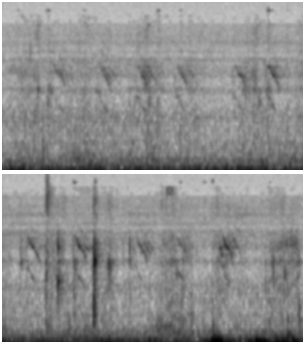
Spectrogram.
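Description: Faint birds chirping: many short, quick falling notes, scattered irregularly over near-quiet outdoor ambience.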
